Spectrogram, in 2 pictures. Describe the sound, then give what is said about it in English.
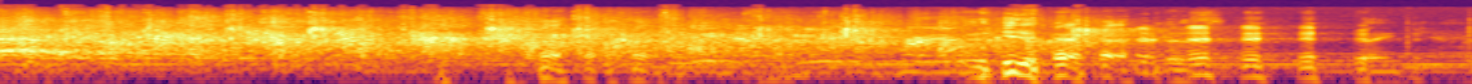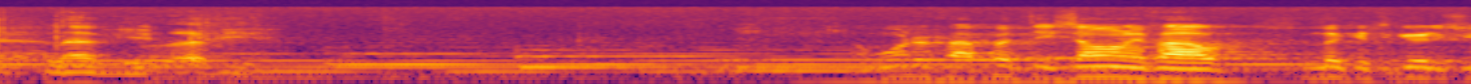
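A church audience on its feet applauding to welcome guest speakers: full, loud clapping for about four seconds that thins out into a few scattered claps, soft chuckles and talking voices. “And as we welcome them up, can you stand to your feet and give them a hand?”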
